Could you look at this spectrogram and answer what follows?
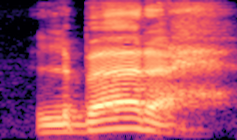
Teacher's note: À la fin, il y a un H qui est expiré dans la gorge d'une façon aiguë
